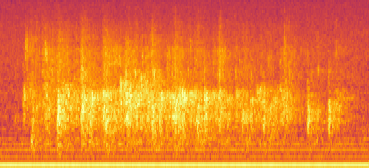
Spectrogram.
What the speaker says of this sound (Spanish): Entonces, un aplauso a Dios.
